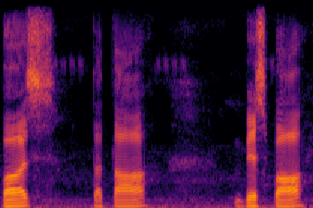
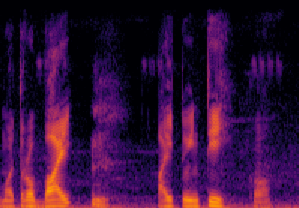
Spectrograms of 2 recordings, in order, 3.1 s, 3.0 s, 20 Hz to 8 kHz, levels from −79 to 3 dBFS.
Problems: none marked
